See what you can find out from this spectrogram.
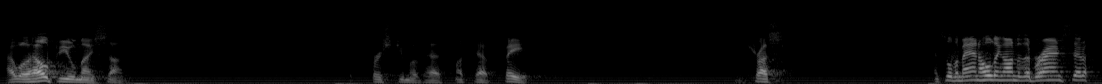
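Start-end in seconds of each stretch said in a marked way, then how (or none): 0.1-7.9 deep voice from above. Acted. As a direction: speak like a calm deep voice echoing through a canyon. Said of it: "this deep voice came through the canyon".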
